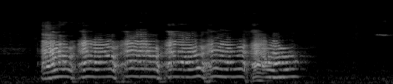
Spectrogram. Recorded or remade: remade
